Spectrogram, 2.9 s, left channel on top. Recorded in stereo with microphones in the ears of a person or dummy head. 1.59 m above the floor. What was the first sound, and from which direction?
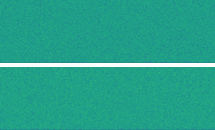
Only background noise.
